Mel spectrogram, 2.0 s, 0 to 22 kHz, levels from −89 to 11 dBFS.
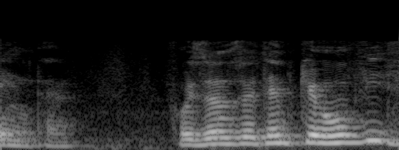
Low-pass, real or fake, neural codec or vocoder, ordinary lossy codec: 7.2 kHz; real; none; none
